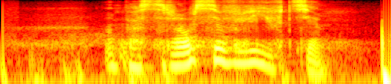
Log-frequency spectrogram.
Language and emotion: Russian, angry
